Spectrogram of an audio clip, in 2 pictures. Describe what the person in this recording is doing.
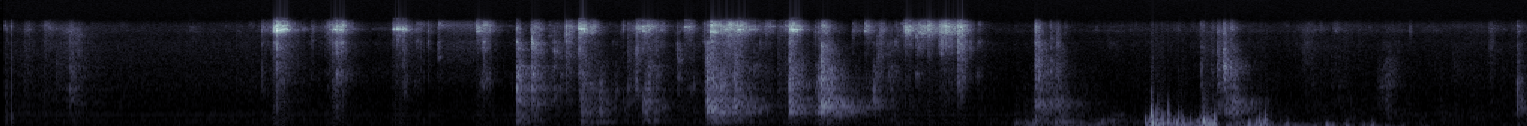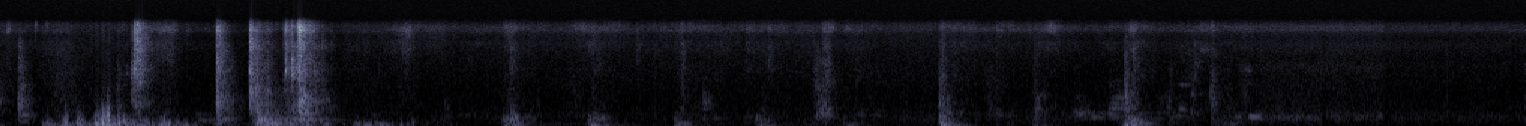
opening door closing door walking through the hallway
